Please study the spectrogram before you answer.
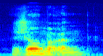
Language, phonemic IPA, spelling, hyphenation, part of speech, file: Dutch, /ˈzoː.mə.rə(n)/, zomeren, zo‧me‧ren, verb, Nl-zomeren.ogg
- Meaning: to be or become summery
